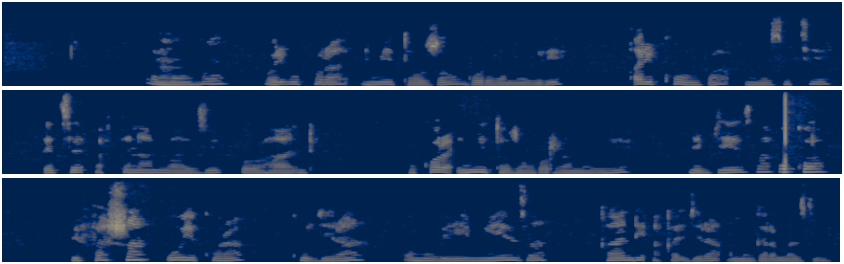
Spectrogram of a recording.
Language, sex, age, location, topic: Kinyarwanda, female, 18-24, Kigali, health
